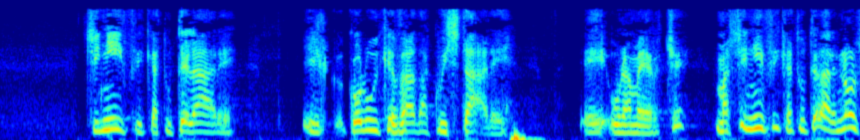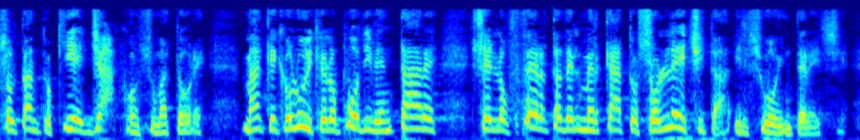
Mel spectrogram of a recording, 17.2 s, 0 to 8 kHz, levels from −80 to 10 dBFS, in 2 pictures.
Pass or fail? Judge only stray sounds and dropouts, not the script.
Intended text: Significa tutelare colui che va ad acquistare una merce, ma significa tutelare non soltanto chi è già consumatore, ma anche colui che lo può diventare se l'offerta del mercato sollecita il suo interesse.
pass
